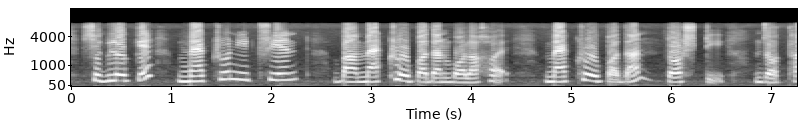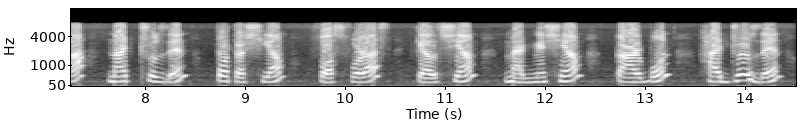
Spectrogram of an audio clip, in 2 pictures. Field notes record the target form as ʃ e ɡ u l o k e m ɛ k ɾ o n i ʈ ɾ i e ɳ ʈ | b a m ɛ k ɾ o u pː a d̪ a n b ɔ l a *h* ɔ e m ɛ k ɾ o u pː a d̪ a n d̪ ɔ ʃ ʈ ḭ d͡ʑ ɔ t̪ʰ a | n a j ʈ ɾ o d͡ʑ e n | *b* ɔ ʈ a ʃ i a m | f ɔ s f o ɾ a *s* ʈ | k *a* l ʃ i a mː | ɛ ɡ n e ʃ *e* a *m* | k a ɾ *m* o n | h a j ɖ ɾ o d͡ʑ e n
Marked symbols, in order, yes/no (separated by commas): yes, no, yes, no, no, yes, no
